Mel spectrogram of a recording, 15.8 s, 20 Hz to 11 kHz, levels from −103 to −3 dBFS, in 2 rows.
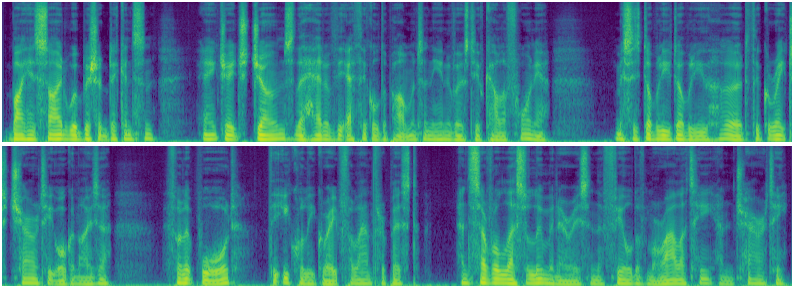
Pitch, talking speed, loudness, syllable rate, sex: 90 Hz, 170 wpm, -20 LUFS, 6.2 syllables/s, male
